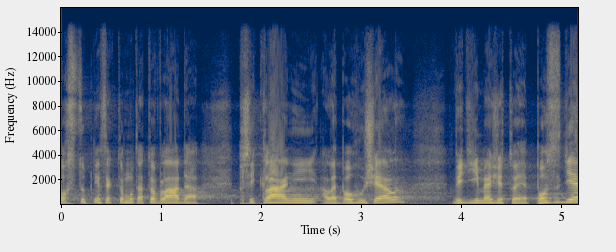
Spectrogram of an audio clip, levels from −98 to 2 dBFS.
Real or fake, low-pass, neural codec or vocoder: real; 14.4 kHz; none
